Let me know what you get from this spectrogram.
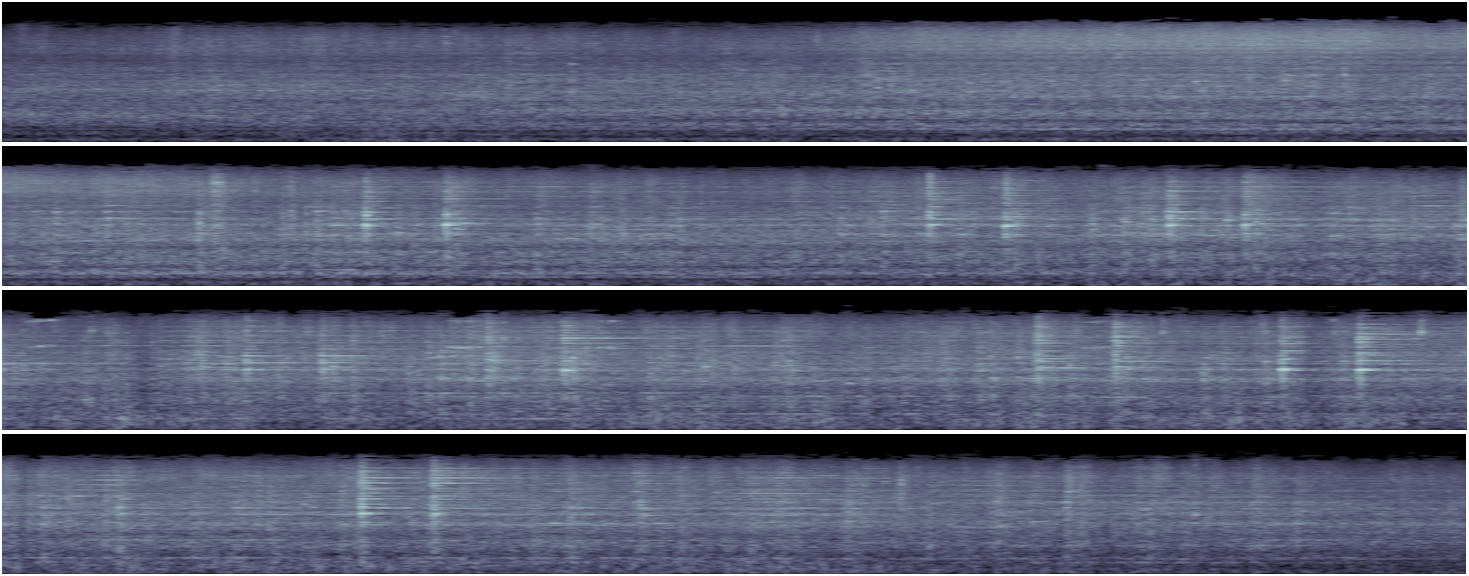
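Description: A loco-hauled passenger train of coaches rolls past, its wheels clicking over rail joints and points above a steady rumble. The sound swells over the first several seconds and eases off near the end.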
